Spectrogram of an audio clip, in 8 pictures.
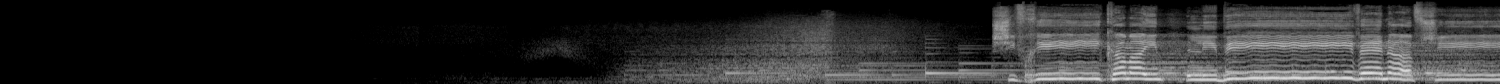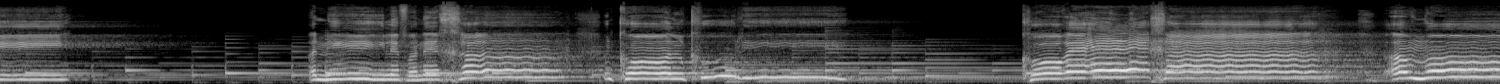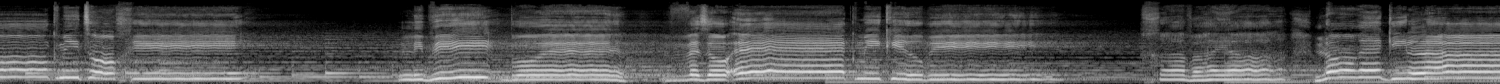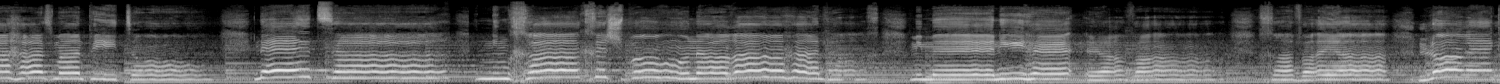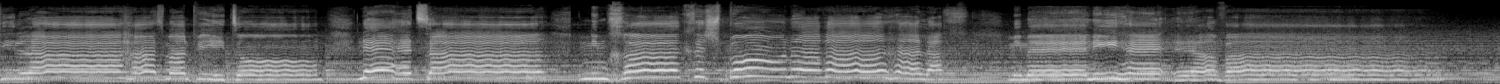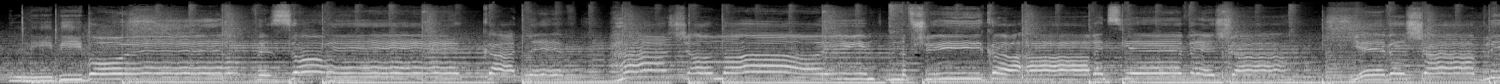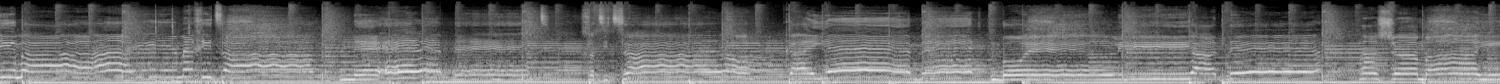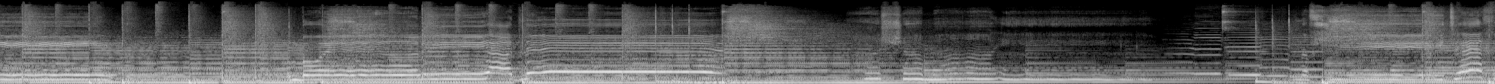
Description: מרגיע ומלטף, הלחן יושב על השיר ועל הקול שלך מצוין.
והקול שלך מקסים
